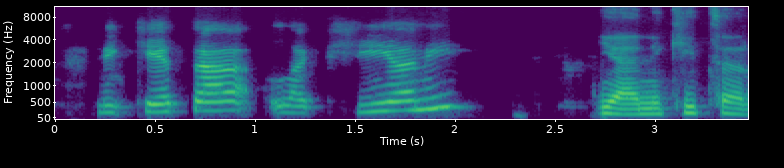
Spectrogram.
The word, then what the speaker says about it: Lakhiani: Correct me if I'm saying your last name wrong. Nikeeta Lakhiani. Yeah, Nikeeta Lakhiani.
